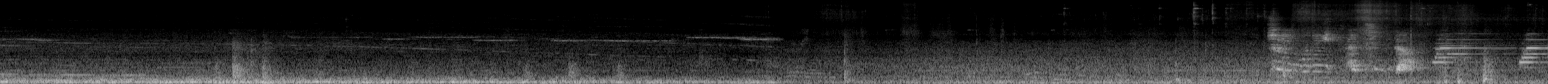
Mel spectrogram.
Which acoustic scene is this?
subway train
